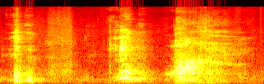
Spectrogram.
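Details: Three rough, wet, throaty cough bursts from an elderly man with focal bronchiectasis with collapse, chronic cough and rheumatoid arthritis, during a respiratory examination; a productive cough.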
